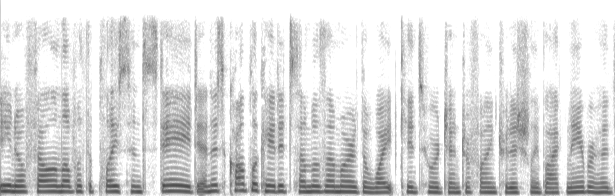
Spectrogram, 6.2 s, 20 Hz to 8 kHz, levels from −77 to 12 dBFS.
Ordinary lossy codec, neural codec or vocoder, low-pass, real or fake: AAC, 48 kbps; none; 7.2 kHz; real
